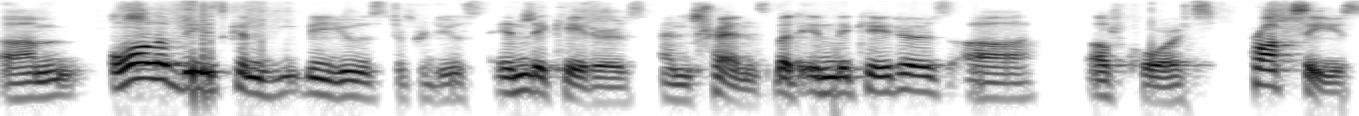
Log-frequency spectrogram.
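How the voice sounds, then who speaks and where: A man with a Trinidadian accent speaks with very wide pitch swings. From Trinidad and Tobago. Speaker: climate scientist. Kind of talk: lecture.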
